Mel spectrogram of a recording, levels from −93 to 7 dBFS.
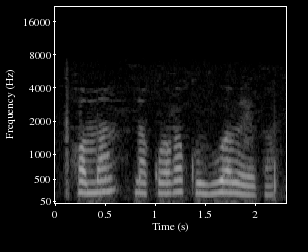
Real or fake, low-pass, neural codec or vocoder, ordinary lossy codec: real; 10.8 kHz; none; AAC, 24 kbps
